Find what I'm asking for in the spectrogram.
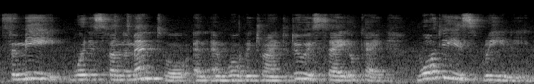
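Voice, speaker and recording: A woman with an Italian accent, amid noticeable background noise and audible room echo. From Italy, Tuscany. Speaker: professor of modern languages. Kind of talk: lecture Q&A.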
